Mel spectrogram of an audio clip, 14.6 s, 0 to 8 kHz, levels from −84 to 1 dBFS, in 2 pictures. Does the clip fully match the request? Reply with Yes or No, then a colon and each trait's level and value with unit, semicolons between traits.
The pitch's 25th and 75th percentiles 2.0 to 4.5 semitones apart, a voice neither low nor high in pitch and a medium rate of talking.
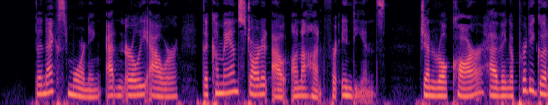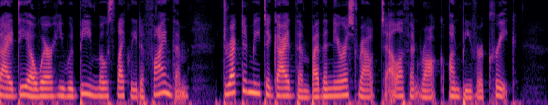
Yes: average, 3.5 semitones; medium, 180 Hz; average, 195 wpm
